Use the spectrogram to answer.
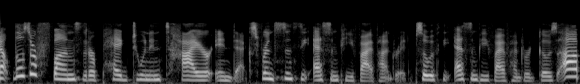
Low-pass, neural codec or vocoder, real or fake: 7.2 kHz; none; real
